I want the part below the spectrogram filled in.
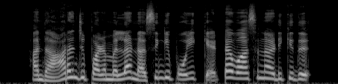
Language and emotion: Tamil, disgusted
